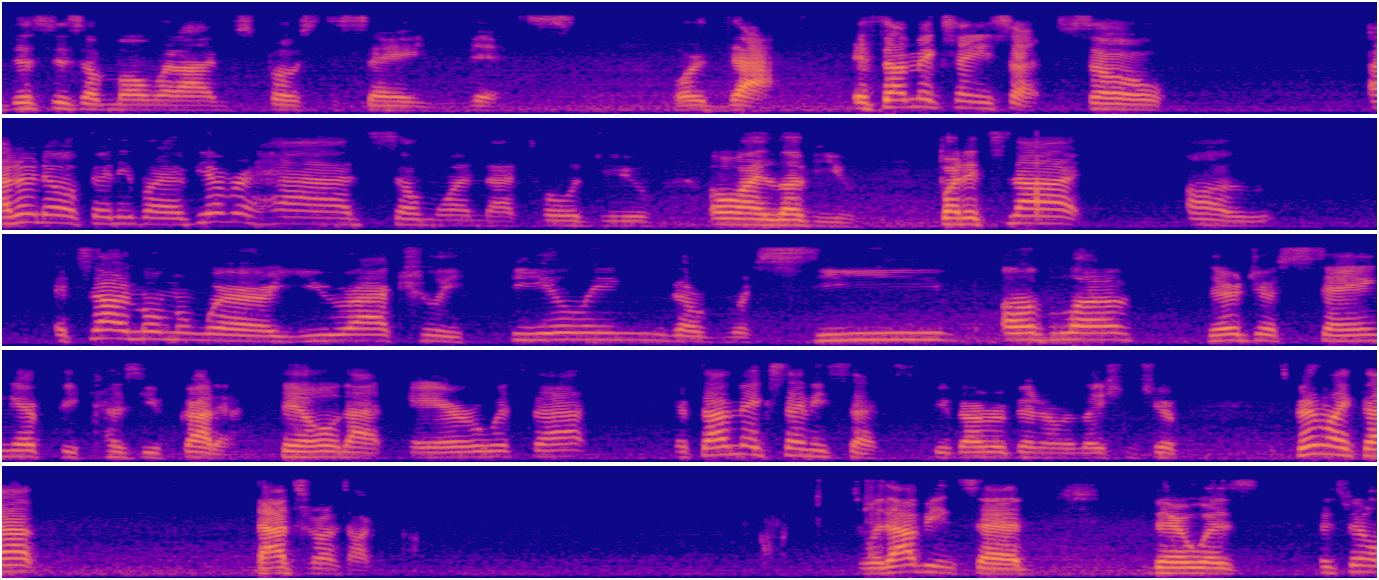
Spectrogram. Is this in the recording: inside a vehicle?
yes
